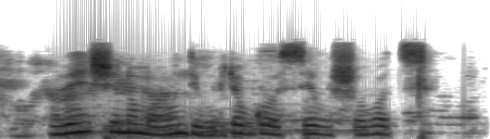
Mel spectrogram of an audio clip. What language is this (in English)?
Kinyarwanda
